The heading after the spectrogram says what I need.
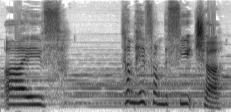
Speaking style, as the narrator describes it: spat out quickly

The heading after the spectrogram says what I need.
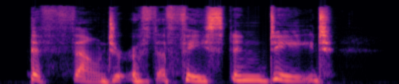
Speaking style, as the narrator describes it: cried Mrs

